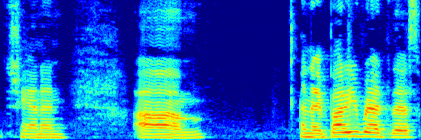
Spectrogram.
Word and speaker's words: Ciannon: did look up, and I think her name is pronounced Shannon.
